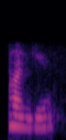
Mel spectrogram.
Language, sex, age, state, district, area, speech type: Punjabi, female, 18-30, Punjab, Mohali, urban, conversation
